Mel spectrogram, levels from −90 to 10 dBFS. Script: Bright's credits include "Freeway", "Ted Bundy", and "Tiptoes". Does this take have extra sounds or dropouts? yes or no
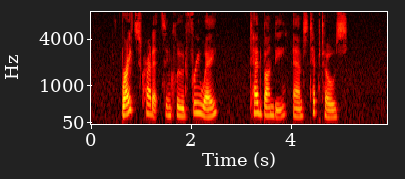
no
